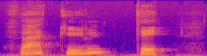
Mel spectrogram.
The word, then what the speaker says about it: faculté: For faculté, it's facule. So you pronounce that L. Facule, faculté.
